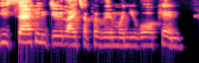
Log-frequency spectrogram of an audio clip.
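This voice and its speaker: Speaking at a moderate pace, a woman uses a plain, everyday voice. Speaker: podcast host. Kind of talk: casual interview chat.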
